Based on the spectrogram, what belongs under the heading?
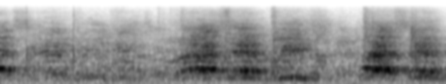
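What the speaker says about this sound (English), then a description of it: "Crowd is chanting rest in peace" Crowd chanting at an NHRL destructive robot fighting match after a Georgia Tech versus University of Illinois Urbana-Champaign bout, rising in loud rhythmic swells from the stands with chatter between bursts.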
